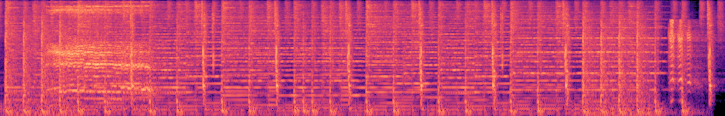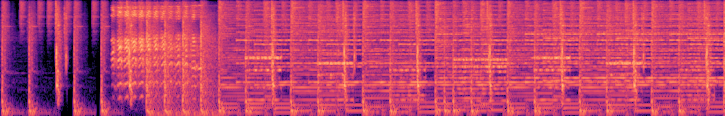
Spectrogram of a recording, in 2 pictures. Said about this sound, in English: What is it? It's a goat. It's a goat.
